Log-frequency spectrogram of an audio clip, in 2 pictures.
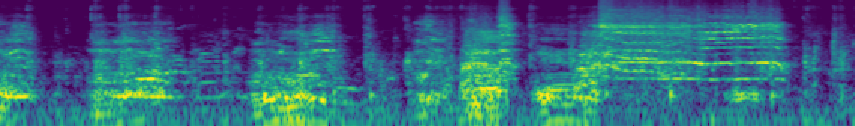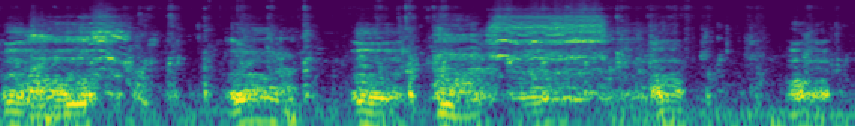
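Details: Farm pigs at morning feeding and pen cleaning in a village; noisy grunting and clattering, broken by two long piercing squeals with stacked wavering harmonics, the second shriller, over a faint steady high hum.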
